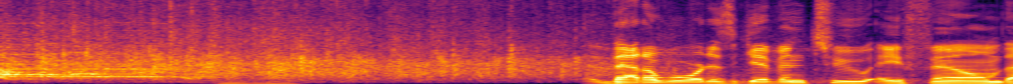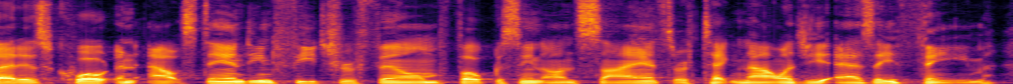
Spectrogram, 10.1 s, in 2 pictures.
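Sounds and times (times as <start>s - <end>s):
audience applause: 0.0s - 3.5s
speech: 2.9s - 10.1s.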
